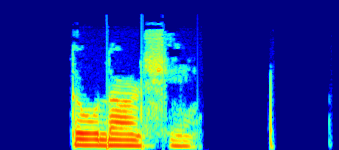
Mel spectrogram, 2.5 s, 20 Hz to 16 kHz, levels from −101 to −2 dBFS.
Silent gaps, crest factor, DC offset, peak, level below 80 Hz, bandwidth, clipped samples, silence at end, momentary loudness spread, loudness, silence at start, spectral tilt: 1.56-2.00 s; 16 dB; under 0.1%; -8 dBFS; -54 dBFS; 7.8 kHz; under 0.1%; 0.5 s; 24 LU; -21 LUFS; 0.55 s; -7 dB/octave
